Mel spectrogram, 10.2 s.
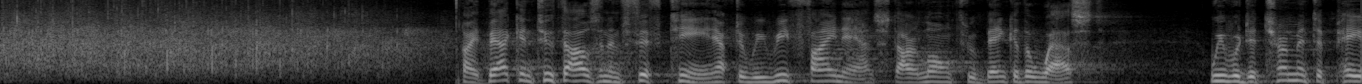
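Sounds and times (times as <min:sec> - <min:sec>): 
audience applause: 0:00.0 - 0:03.3
speech: 0:03.5 - 0:08.4, 0:09.1 - 0:10.2.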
